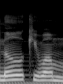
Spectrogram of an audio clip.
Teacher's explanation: जेव्हा आपण न किंवा म म्हणतो तेव्हा घशातून येणाऱ्या हवेचा काही भाग थेट नाकातून बाहेर पडतो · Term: अनुनासिक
